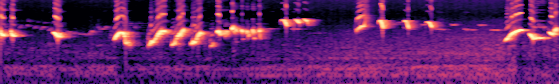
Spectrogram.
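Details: White-rumped shama song, used as a lure to stir other shamas into answering: spaced, clear whistled notes, some sharply upslurred, then a short level note series and a final pair of rising whistles.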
